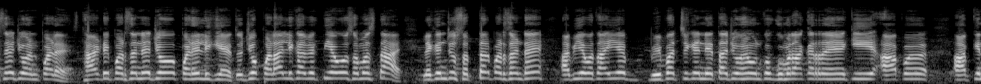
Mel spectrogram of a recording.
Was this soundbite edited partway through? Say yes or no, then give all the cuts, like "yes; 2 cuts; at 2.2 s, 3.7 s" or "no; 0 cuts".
no; 0 cuts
